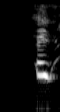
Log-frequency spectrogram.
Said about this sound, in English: Sorry about my yawning, folks. Can't help it.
